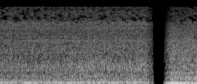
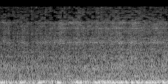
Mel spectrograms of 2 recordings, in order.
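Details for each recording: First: Toyota Vios 1NZ engine after all four ignition wire sets were replaced with cut and crimped joins: idles evenly with a steady low rumble and light rev, no stumbling or misfire; problem fixed. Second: Toyota Vios 1NZ engine shaking at idle with the A/C switched on and no warning light on the dash: lumpy, uneven low throb with stumbling beats; a misfire from rodent-chewed ignition coil wiring.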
